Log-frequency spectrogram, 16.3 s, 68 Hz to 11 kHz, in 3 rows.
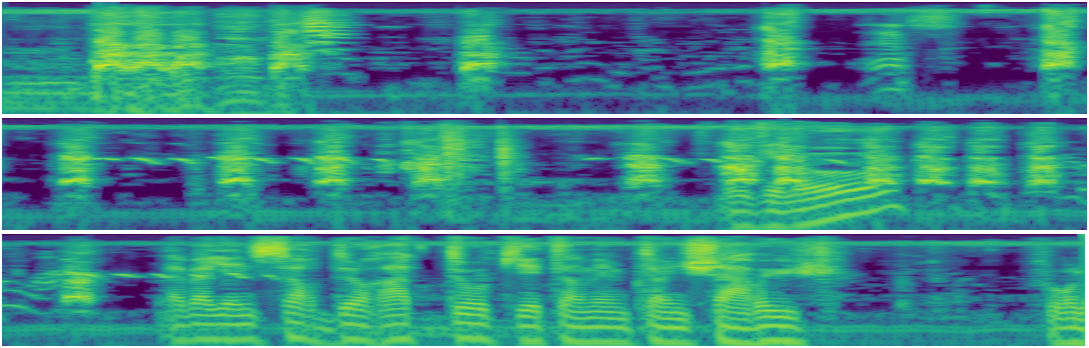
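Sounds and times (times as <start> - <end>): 
thin steady whine: 0.0 - 16.2
dog on a log barking in short sharp bursts: 0.4 - 2.6, 3.8 - 4.2, 5.2 - 11.5
speech: 9.4 - 10.0, 11.8 - 15.1.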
